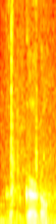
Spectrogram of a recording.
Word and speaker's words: Gergel: I mean, at trial, Judge Gergel, is that the correct pronunciation of his name? Gergel.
